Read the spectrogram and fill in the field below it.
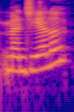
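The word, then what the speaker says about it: Manganiello: like Joe I can't remember how do you pronounce his name Joe Mangilano Mangello Mangello um when he does the dance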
